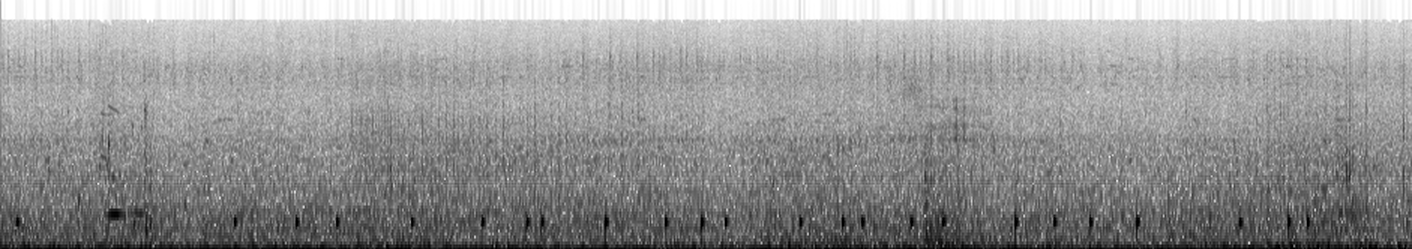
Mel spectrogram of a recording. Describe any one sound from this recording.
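Soft game menu blips tick quickly as a selection moves from item to item.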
